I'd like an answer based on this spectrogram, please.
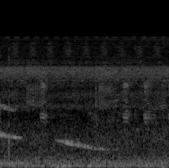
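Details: After rain, frogs and small frogs croak and drone together in a dense chorus in a flooded rice field behind a house.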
